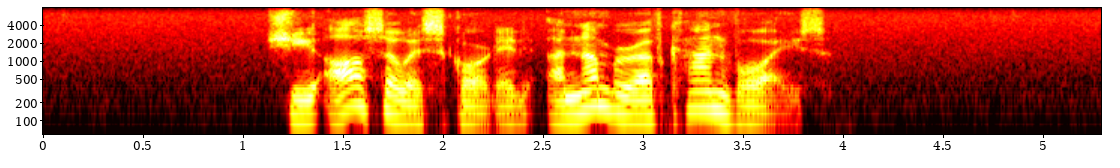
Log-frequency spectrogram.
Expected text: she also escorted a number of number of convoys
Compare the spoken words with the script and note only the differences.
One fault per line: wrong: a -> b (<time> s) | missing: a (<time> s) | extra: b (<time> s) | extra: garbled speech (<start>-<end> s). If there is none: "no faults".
missing: number of (3.1 s)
